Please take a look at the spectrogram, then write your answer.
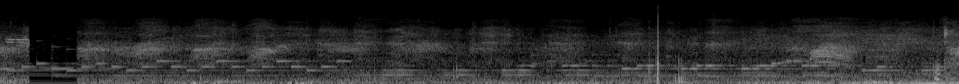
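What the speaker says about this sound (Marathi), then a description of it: "आजूबाजूच्या पक्ष्यांचा आवाज एवढा मस्त येतो ना" Crows caw repeatedly in a garden in the morning, harsh calls rising at intervals over a steady outdoor hum and rustle, moderately distant, with no one speaking.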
